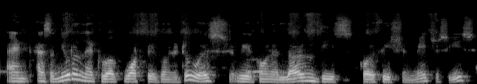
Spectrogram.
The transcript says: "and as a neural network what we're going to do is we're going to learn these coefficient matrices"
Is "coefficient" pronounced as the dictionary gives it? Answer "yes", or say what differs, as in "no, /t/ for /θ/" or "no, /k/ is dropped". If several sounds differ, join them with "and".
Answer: yes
